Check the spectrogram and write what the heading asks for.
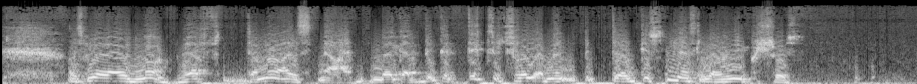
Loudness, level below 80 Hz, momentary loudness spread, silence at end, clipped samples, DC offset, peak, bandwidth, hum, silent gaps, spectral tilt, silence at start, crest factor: -7 LUFS; -18 dBFS; 8 LU; 0 s; 0.2%; under 0.1%; 0 dBFS; 17.5 kHz; none; none; -4.5 dB/octave; 0 s; 6 dB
